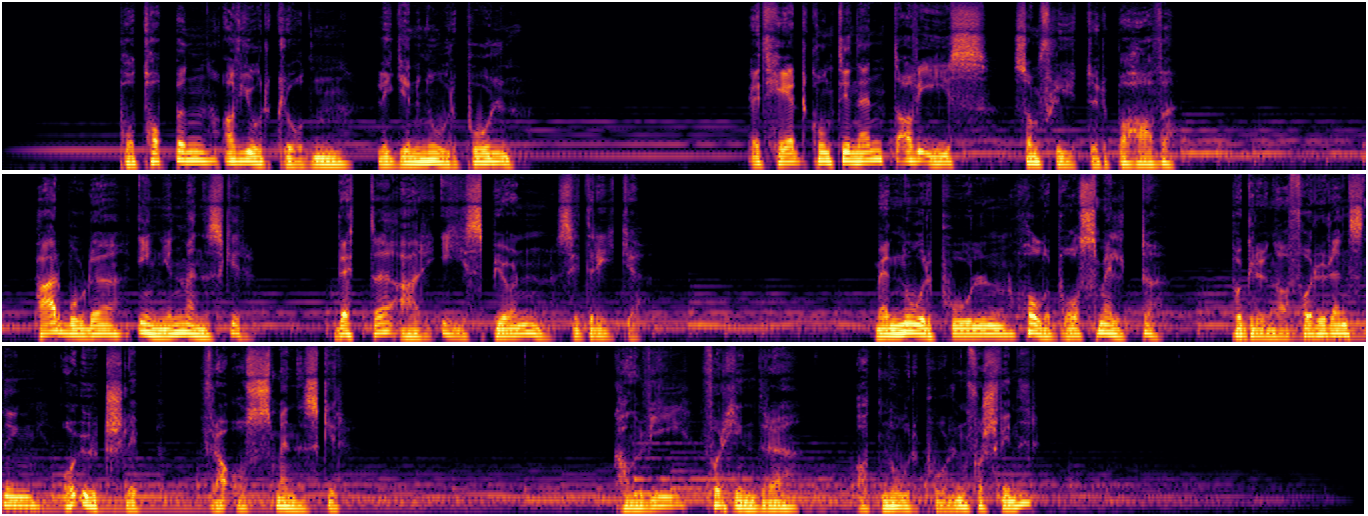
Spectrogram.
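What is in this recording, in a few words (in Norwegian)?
dokumentar, Norwegian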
